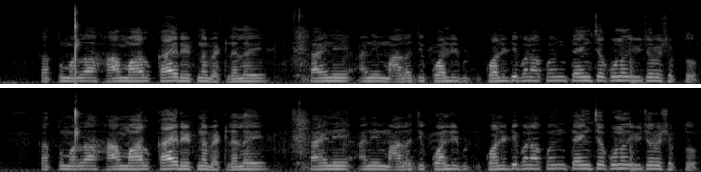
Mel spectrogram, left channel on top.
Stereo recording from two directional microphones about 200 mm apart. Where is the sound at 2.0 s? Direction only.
Centre (ahead or behind).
